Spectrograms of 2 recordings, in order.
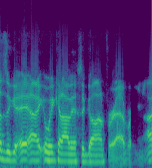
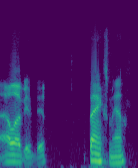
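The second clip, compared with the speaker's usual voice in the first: emotional and moved, quieter, lower; 3 semitones lower, 5 dB quieter than usual. Thanking the person he can't wait to hang out with again, getting emotional. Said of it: "I'm already getting emotional".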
